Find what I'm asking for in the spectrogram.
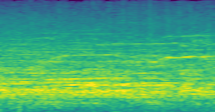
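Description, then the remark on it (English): A crowd of many voices, an audience yelling song requests at a performer, shouts at once in a dense, steady jumble, with scattered whoops rising above the din and no single voice standing out clearly. “What do you want to hear? Keep yelling things.”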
